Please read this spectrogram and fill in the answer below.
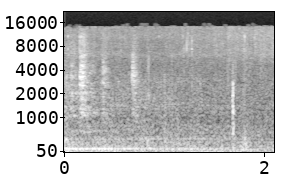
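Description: Quiet background ambience: a low steady hum with a few faint scattered rustles and soft clicks.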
